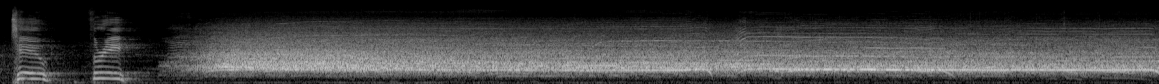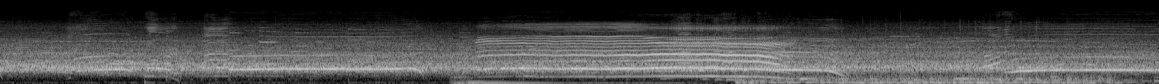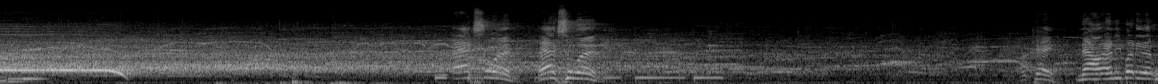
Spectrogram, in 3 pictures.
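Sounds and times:
speech: 0:00.1 - 0:01.4
audience yelling and whooping: 0:01.7 - 0:33.5.

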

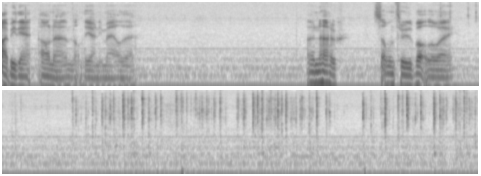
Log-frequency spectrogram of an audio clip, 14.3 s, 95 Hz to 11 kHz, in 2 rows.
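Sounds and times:
speech: 0:00.0 - 0:02.1, 0:04.6 - 0:06.9
low electrical hum: 0:00.0 - 0:14.2
typing on a computer keyboard: 0:08.2 - 0:14.2.

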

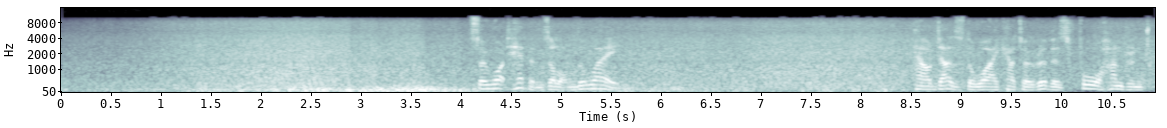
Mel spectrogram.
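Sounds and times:
surf breaking on the Tasman Sea coast at the Waikato River mouth: 0:00.0 - 0:10.9
speech: 0:04.2 - 0:05.8, 0:08.5 - 0:10.9.

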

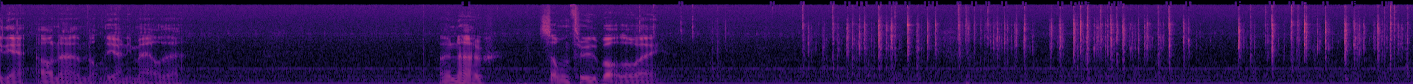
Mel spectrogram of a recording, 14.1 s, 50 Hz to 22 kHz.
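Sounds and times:
speech: 0:00.0 - 0:02.0, 0:04.4 - 0:06.7
steady low electrical hum: 0:00.0 - 0:14.1
typing on a computer keyboard: 0:08.0 - 0:14.1.

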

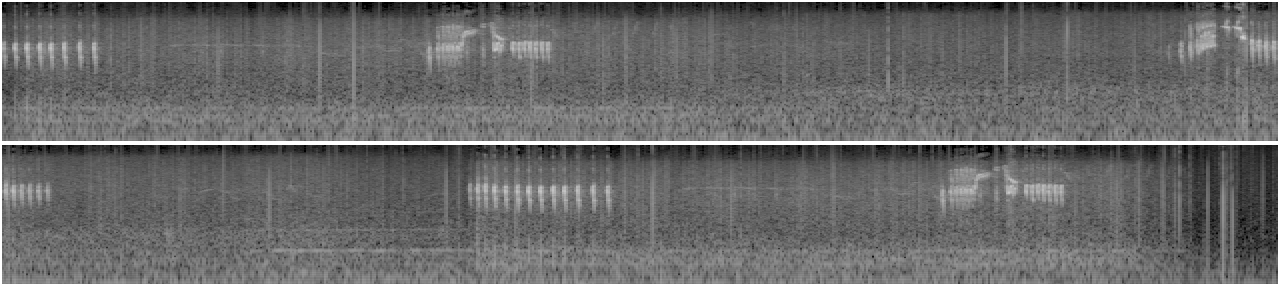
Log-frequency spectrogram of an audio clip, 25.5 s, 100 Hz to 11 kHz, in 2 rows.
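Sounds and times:
steady hissing outdoor background: 0:00.0 - 0:25.5
blackbird giving frantic high-pitched alarm chatters: 0:04.2 - 0:05.6, 0:11.8 - 0:13.2, 0:17.4 - 0:18.9, 0:22.0 - 0:23.5.

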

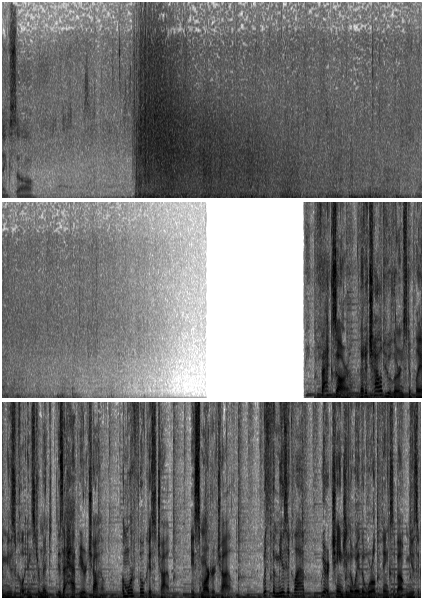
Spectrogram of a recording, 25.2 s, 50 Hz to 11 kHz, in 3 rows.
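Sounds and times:
speech: 0:00.2 - 0:00.7, 0:14.6 - 0:25.1
loud thunderclap rolling into a rumbling peal: 0:02.6 - 0:10.5
steady rain hissing: 0:02.6 - 0:11.1.

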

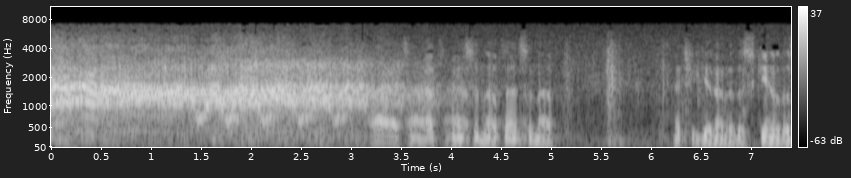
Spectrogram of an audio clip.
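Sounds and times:
loud prolonged human primal scream with echo chamber effect: 0:00.0 - 0:04.4
speech: 0:03.5 - 0:05.3, 0:06.2 - 0:07.3.

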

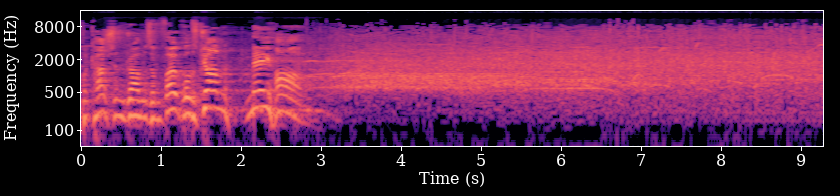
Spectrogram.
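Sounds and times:
speech: 0:00.1 - 0:03.0
large audience applauding band musicians: 0:02.9 - 0:09.2.

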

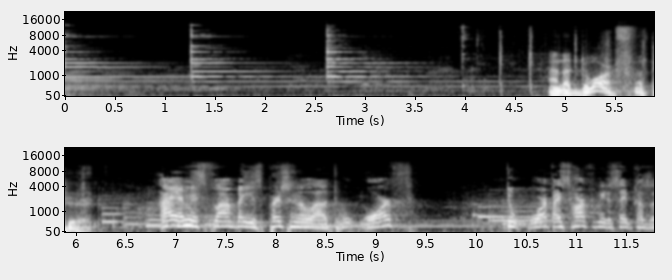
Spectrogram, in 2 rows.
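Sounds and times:
doorbell chime: 0:00.0 - 0:03.9
speech: 0:04.8 - 0:09.4, 0:10.3 - 0:11.7.

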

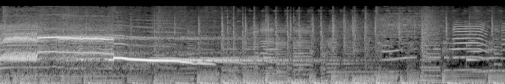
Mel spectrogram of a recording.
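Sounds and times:
woman screaming: 0:00.0 - 0:03.7
loud dramatic music: 0:01.2 - 0:04.8.

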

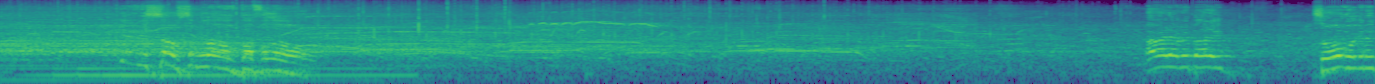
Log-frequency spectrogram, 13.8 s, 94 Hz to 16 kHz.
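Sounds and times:
whoops from a concert crowd: 0:00.0 - 0:09.6
concert crowd clapping: 0:00.0 - 0:13.0
large concert crowd yelling a song request: 0:00.0 - 0:13.7
speech: 0:01.4 - 0:03.2, 0:13.2 - 0:13.7.

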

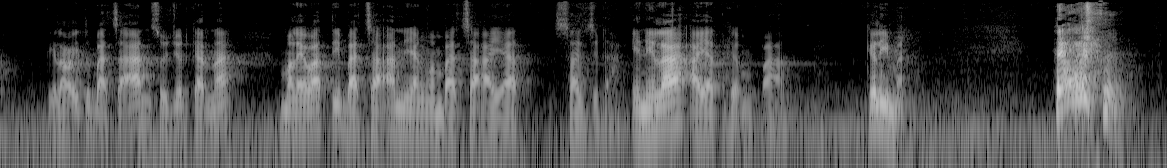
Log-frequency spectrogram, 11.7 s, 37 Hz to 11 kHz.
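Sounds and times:
speech: 0:00.5 - 0:08.0, 0:08.7 - 0:09.2, 0:10.6 - 0:11.4
sneeze: 0:10.6 - 0:11.4.

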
